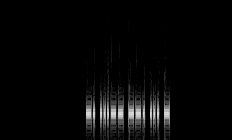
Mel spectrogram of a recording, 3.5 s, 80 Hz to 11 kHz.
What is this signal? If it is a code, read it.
Morse code, heard as a keyed tone, about 46 wpm, 700 Hz. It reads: N3GST
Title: USA Call Signs - 5 Characters - 45wpm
